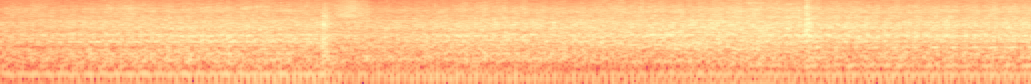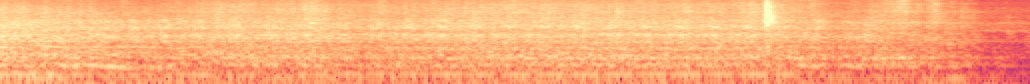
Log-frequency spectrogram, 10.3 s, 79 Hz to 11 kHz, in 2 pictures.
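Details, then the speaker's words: 4-150 tractor engine running after revival work, owner planning arm bushings for a shaking issue and suspecting the aftermarket key switch; deep, even thrum with steady beat, smooth as revs shift slightly, normal running. "Dang, it sounds good, but them pipes just look so damn stupid."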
